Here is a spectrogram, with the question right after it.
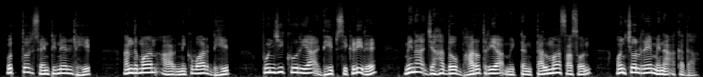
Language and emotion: Santali, neutral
